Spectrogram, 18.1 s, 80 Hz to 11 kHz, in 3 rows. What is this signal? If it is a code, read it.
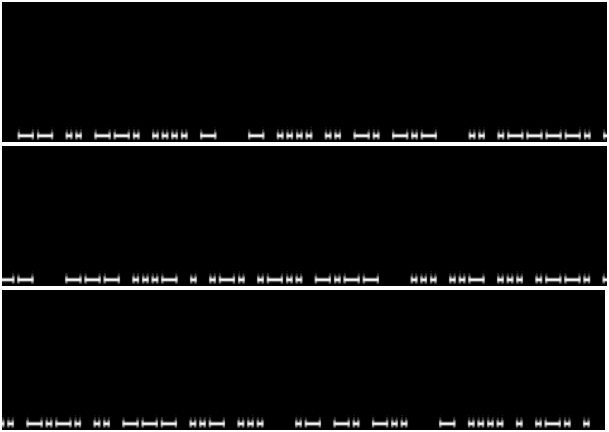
Morse code, heard as a keyed tone, about 25 wpm, 600 Hz. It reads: MIGHT THINK I'M OVERLY SUSPICIOUS AND THERE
